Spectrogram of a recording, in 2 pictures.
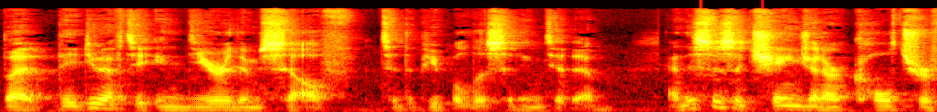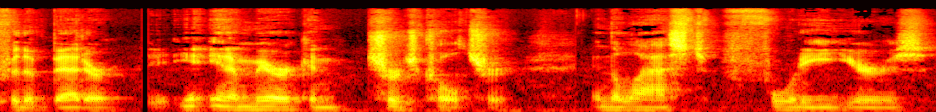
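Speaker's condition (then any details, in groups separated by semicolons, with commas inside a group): Cleft lip and palate; speech classes in childhood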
